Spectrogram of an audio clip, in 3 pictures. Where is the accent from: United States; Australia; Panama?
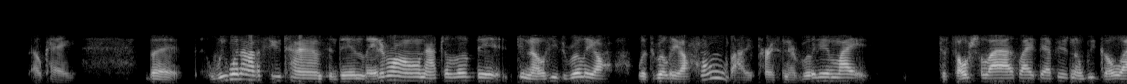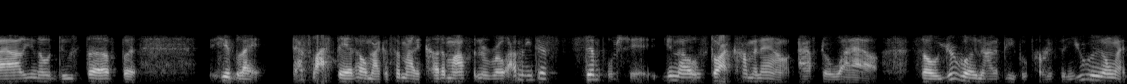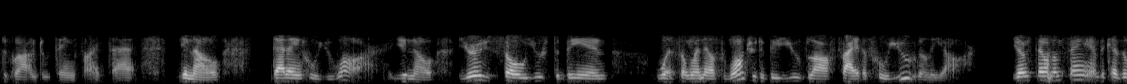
Panama; I know. And I'm from Panama.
